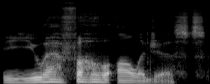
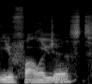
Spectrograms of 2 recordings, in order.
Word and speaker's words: ufologist: Apparently, according to a bunch of UFOologists in Russia. Excuse me, it's pronounced the ufologist. Is it ufologist? You simpleton. forgive me, it's ufologist under that.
